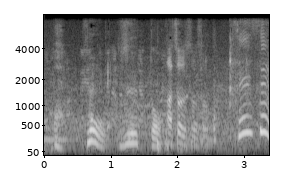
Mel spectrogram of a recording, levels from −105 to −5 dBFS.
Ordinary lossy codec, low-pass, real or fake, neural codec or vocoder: none; 7.2 kHz; real; none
